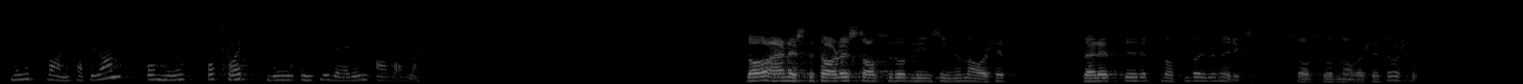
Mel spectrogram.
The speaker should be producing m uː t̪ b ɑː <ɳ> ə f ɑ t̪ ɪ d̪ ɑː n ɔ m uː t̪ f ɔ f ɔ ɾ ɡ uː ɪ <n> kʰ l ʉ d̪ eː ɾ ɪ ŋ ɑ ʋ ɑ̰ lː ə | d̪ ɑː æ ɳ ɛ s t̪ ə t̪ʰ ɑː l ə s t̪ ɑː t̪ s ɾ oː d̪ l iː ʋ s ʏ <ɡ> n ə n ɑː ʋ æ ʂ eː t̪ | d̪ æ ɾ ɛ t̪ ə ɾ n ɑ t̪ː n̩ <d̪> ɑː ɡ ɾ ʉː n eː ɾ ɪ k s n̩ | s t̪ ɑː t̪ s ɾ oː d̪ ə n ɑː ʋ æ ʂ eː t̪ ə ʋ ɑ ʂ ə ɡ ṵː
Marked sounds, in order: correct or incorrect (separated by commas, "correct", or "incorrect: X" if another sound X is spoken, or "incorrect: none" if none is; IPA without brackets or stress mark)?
correct, incorrect: ŋ, incorrect: ŋ, correct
